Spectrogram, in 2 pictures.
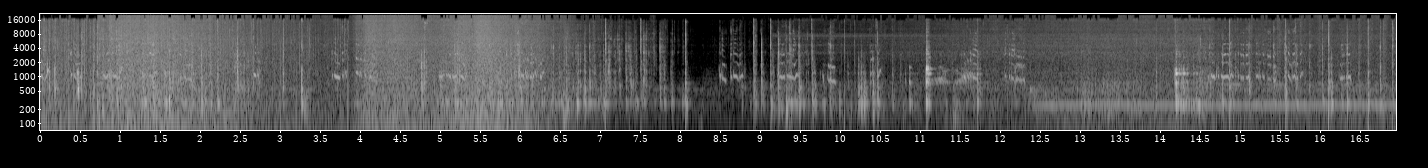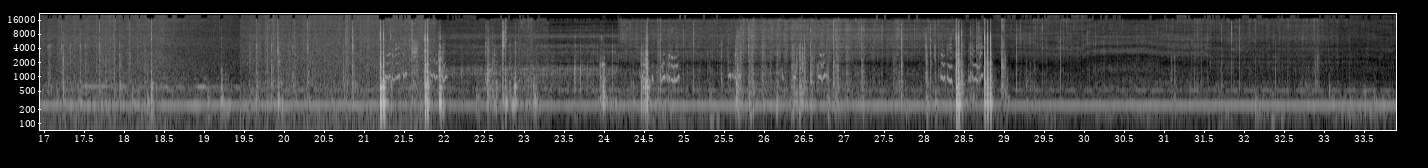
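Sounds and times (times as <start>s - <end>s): utensil stirring and scraping pan: 0.0s - 8.0s, 8.7s - 23.3s
small squeaks: 0.0s - 12.4s, 14.2s - 23.2s, 23.9s - 29.0s
clicks and taps: 6.8s - 10.6s.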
